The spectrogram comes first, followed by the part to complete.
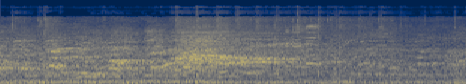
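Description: Spectators at a basketball game talking and shouting over one another, the crowd noise rising about two seconds in and easing off toward the end.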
